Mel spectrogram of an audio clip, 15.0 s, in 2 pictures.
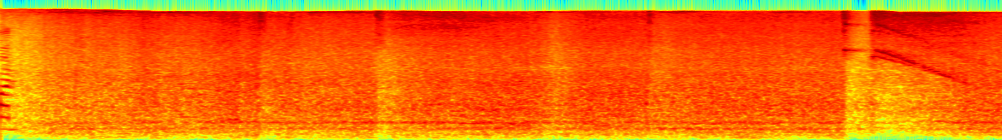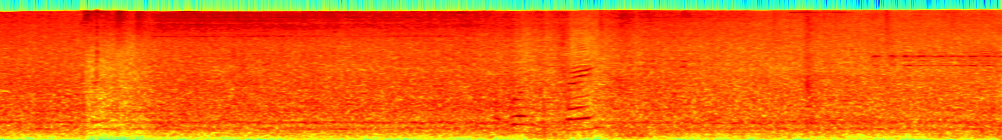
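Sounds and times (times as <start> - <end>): electric train slowing: 0.0 - 15.0
high whine falling in pitch: 1.3 - 13.1.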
